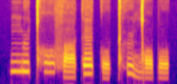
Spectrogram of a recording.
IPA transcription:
ŋ͡mʉ˥ǀʰɔ̤˥ fa˩ kɛ˥ko˩ ǁʰʉ˥˩ŋ͡ǀɔ˩po˩

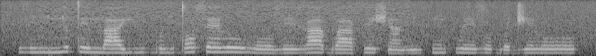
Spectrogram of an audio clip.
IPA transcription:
ziː˨ɲə˦te˧ maː˨ jiː˨ɡʷiː˨dɔ˦sɛ˦ loː˦voː˨ ze˨ɣaː˧ɡʷaː˨ke˧ ʃã˨ zi˨fũ˦kʷeː˦ zo˧ɡʷɛ˨d͡ʒe˦ loː˦

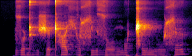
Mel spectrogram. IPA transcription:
zoɖʱiʃɘʈʰa çoɬizoŋo ǁɘɲuɬɘ

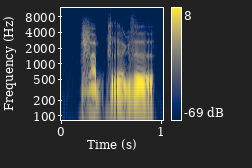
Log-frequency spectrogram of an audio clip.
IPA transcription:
vabkrəːɳðə

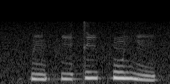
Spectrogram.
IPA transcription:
pĩ˨ pʰi˨ ti˦pʰũ˦ɲĩ˨

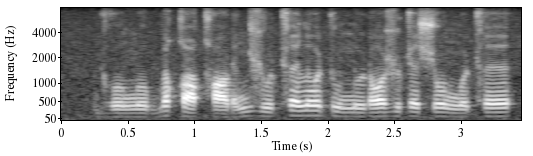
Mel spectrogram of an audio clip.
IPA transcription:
ɖʱo˨ŋo˨bu˦qo˨ qʰɑ˨ɽə˦n ʐu˨˦ʈʰə˦lo˦ ʈu˧nu˧ ɽɔ˦ ʐu˧ʈə˦˨ʃo˦˨ŋo˧ ʈʰə˦

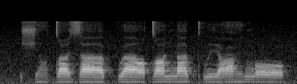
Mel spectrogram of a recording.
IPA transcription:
ʃɛ̤˨˩dˤi˨˩zaː˨˩ kʷaː˨˩dˤɛ˧ŋa˧kʷʼɪː˨˩ ʕɛ̤˧ŋɔ˨˩

